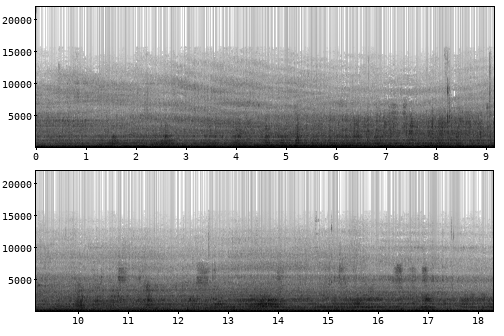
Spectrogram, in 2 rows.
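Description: Spitfire and Hurricane flying a display, their V12 piston engines droning steadily with a deep low rumble. Their pitch falls as one aircraft passes, about four to eight seconds in.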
